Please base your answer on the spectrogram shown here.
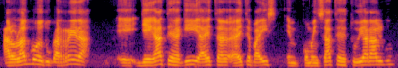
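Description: A man hosting a conversational interview, his voice sitting a little high for a man. He gets animated and speeds up when he drives a point home, then slows down again. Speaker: host.

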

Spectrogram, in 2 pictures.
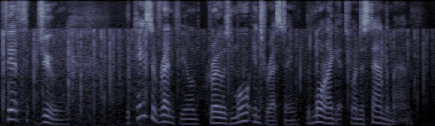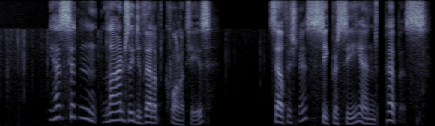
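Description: Brooding doctor, very lively intonation. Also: male voice, mid-range voice, normal speed, a little hiss or hum, rough recording. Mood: absorbed, analytical. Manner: formal, clinical, reflective. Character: brooding, studious male asylum doctor recording case notes. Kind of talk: dramatic diary narration.

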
